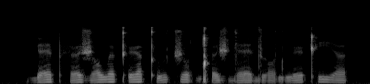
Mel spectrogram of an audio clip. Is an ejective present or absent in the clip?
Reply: present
